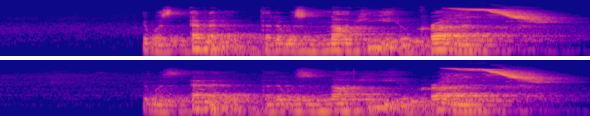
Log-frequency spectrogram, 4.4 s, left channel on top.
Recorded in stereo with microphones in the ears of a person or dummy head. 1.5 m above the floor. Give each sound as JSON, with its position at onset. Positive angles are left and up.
{"t": 1.1, "sound": "a man speaking", "side_deg": 70, "distance_m": 0.8}
{"t": 3.3, "sound": "a bird", "side_deg": -60, "distance_m": 1.7}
